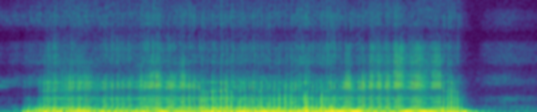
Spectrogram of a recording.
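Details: Pit bull in deep sleep, giving one long, deep, buzzing droning snore that holds steady for over four seconds before stopping abruptly, with a quiet indoor background.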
